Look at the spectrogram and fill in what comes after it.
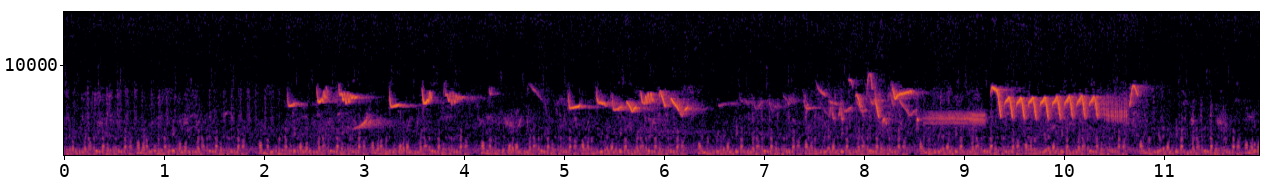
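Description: Birds chirping in short high calls, with a fast trill of about eight notes a second about nine seconds in, over a constant dense low background.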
